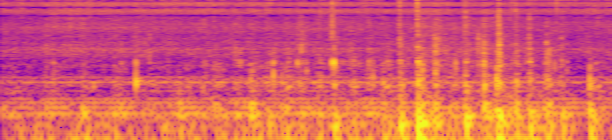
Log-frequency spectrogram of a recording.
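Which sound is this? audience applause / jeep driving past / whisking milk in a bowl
whisking milk in a bowl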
